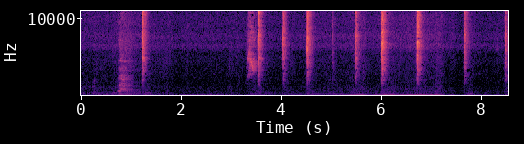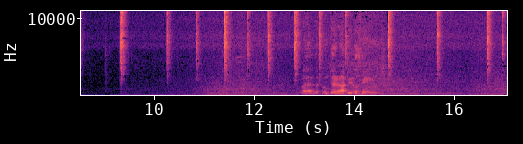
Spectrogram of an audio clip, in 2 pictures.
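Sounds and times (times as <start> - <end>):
pruning shears snipping twigs: 3.5 - 7.0, 10.2 - 15.9, 16.5 - 17.0.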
